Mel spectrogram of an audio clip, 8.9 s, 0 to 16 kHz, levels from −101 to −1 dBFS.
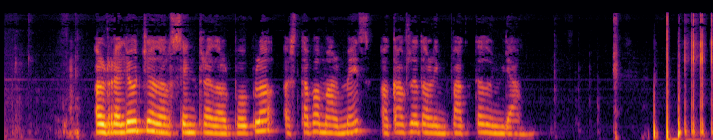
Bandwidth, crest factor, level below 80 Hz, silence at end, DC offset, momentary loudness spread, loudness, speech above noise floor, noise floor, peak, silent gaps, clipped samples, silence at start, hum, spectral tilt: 11.5 kHz; 20 dB; -50 dBFS; 0.1 s; under 0.1%; 18 LU; -21 LUFS; 53 dB; -73 dBFS; 0 dBFS; none; under 0.1%; 0.8 s; none; -6.5 dB/octave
